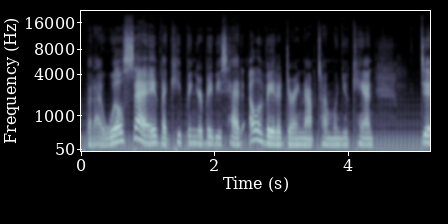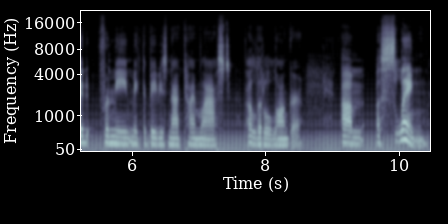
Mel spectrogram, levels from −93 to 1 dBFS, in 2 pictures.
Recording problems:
electrical hum; faint; throughout; 50 Hz, 25 dB below the speech

